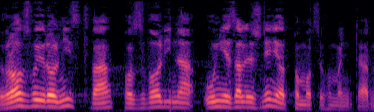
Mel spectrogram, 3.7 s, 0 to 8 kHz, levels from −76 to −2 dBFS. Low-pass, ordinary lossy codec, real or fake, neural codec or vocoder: none; none; real; none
